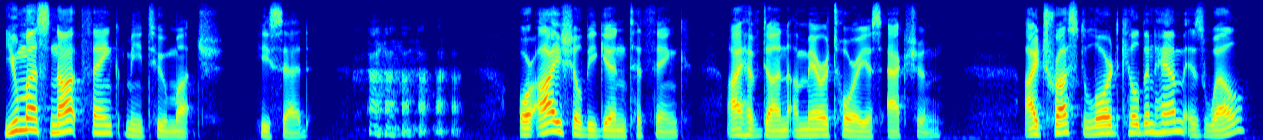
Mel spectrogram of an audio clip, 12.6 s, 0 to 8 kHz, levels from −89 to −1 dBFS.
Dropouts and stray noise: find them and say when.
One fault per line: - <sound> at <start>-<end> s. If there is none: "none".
- laugh at 3.5-4.7 s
